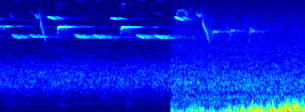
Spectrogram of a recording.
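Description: Thin, high, squeaky notes of a lesser spotted woodpecker, given in quick uneven bursts; halfway through, low rumbling wind noise rises beneath them.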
